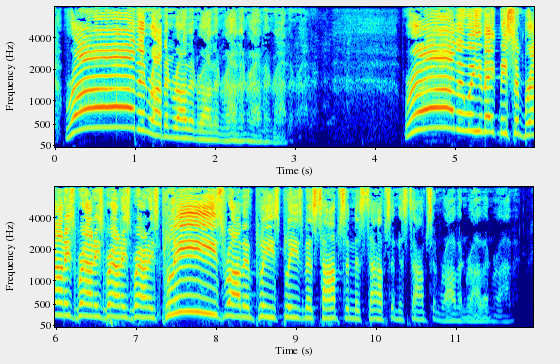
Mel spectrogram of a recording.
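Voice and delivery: loud, silly, sing-song, repetitive pleading. Acting out a conversation with his wife: silly repetitive pleading. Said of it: "imagine it like this if I was having a conversation with my wife".

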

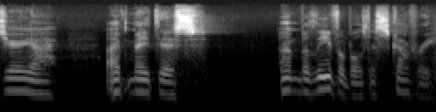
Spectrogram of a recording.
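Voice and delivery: slow, trembling, quivering voice, barely holding together. Retelling a friend's late-night phone call: retelling a quivering voice. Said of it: "And his voice was quivering".

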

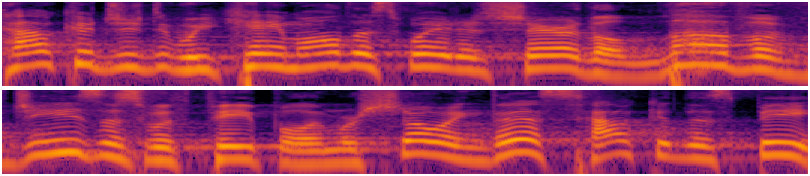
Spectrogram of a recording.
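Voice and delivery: put-on upset yelling. Retelling how crying students yelled at Mac, retelling an upset yell. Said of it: "like yelling at Mac".

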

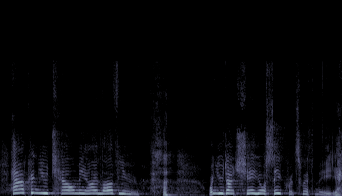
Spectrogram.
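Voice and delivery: very high, sulky, pouting voice. Acting out a scripture scene, a woman complaining to a man: Delilah pouting. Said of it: "Then Delilah pouted".

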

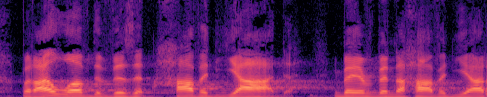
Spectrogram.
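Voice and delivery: not very good New England accent. Speaker telling the audience about a favorite place to visit, in an attempted new england accent. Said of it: "trying to do the whole New England accent thing".

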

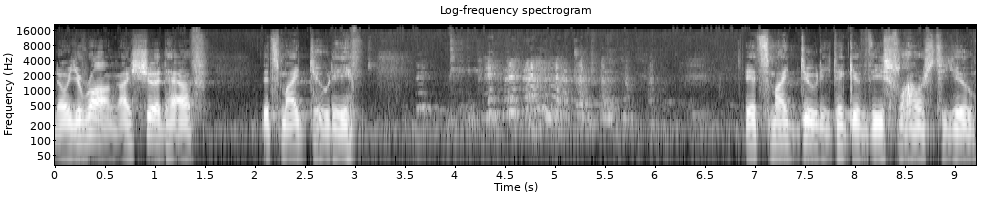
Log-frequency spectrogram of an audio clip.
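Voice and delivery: very low, animated, swooping put-on voice. Acting out giving a wife flowers: acting out a deadpan reply. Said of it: "I respond with an expressionless face".

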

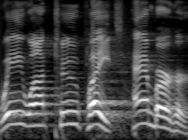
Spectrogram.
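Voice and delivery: high, very loud bellowed yell. Retelling how she yelled her order at the old man: retelling own yell. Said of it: "I yelled".

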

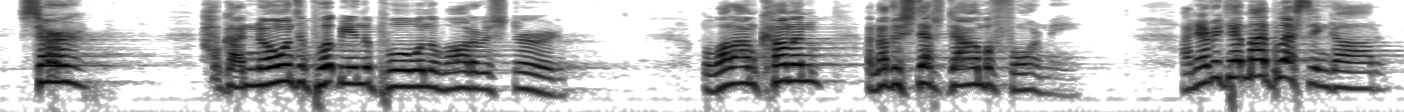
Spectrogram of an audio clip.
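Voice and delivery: low, mock poor-me victim voice. Speaker acts out the sick man's answer from the tape, put-on victim voice. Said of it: "he does the victim voice".

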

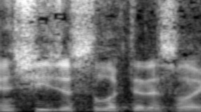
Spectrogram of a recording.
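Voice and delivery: ordinary delivery

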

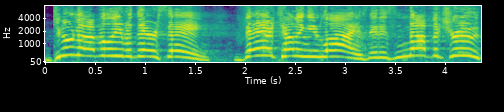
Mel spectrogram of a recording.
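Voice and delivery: put-on full-throated, top-of-the-lungs yell, pitched high. Retelling yelling across a store at the top of the lungs: retelling a yell at full volume. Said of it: "at the top of my lungs yelling".

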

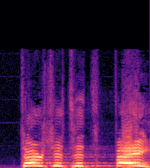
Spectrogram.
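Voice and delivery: booming, very loud, very high preacher-style yell. Imagining Paul dictating a letter to his scribe Tertius: Paul in preach mode. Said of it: "Paul gets into preach mode".

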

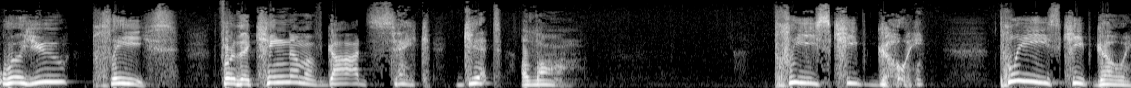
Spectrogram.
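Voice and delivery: slow, earnest, heartfelt, desperate pleading tone. Acting out how Paul begged the church: imitating Paul pleading loudly. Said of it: "I don't think that he wrote this quietly".

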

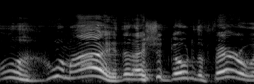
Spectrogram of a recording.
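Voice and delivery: mock whiny, complaining voice, high and loud. Retelling Moses answering God, in a mock-whiny Moses voice. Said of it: "that's his whiny voice".

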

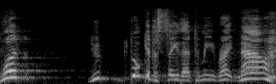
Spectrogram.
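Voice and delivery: put-on loud mad voice. Acting out a reply to a spouse's compliment, imitating being mad at it. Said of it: "mad at it".

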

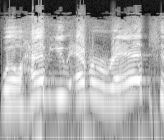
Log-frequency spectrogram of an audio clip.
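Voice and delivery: loud, pointed, sarcastic delivery. Speaker retells Jesus answering people proud of knowing Scripture; retelling a sarcastic question. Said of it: "rather sarcastically".

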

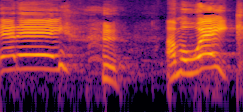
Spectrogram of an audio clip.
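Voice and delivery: mock, loud, very high-pitched toddler shout. A father describes his son waking him every morning, retelling his son's yell. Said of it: "He just yells".

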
